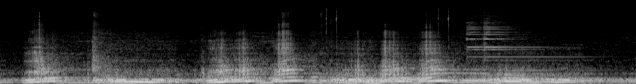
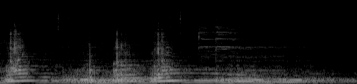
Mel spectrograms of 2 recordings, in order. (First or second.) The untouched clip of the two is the first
